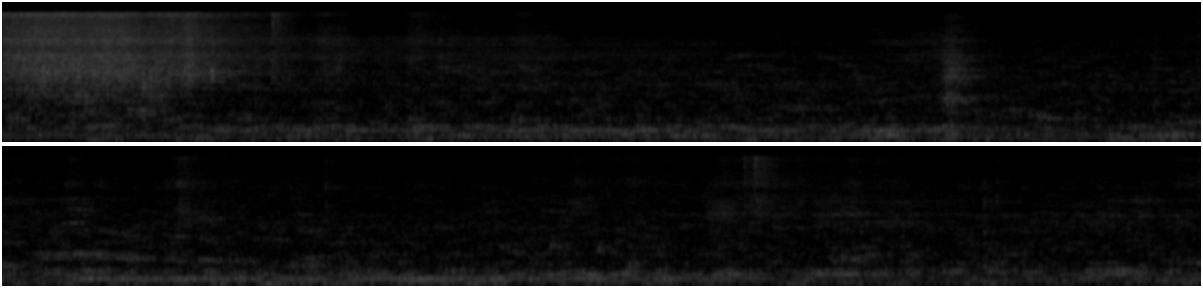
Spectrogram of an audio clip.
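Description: Steady hiss with a brief loud rush at the start, faint clicks and a low indoor hum, without any animal voice.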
